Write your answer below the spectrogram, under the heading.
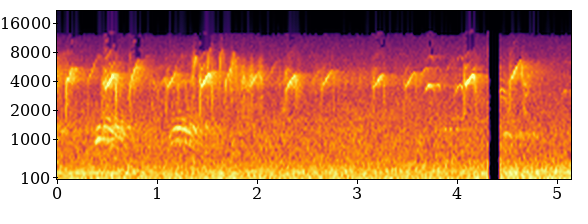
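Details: Wild Japanese tit at Okurayama Park: a busy run of short, high arched chirps, many overlapping and repeated several times a second, with some fainter lower double notes and a steady low background hum.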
